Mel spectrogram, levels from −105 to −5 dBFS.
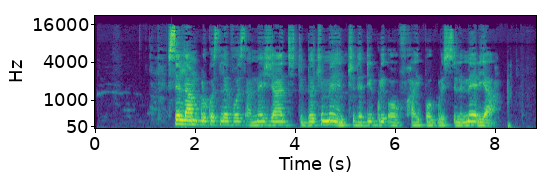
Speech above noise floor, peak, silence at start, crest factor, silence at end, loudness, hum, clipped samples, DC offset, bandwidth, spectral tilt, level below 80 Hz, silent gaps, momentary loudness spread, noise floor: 43 dB; 0 dBFS; 1.45 s; 20 dB; 0.5 s; -19 LUFS; none; under 0.1%; under 0.1%; 16.5 kHz; -4.5 dB/octave; -58 dBFS; none; 14 LU; -62 dBFS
